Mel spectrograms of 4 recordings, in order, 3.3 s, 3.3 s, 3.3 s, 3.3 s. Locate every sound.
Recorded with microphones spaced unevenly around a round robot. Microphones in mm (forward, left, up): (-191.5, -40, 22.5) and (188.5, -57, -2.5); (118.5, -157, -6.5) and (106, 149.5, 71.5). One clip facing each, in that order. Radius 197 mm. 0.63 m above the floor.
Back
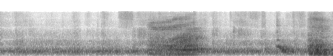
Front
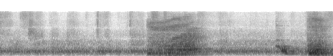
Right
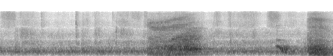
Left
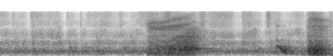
1.5 s an explosion: 45° left, 8.5 m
